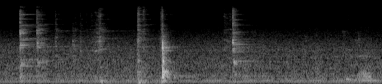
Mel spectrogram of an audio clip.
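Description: Knife slicing a potato set on a small wooden block for hasselback potatoes, a series of sharp irregular clicks and taps against the board and blade, a few louder strikes standing out over a quiet background.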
